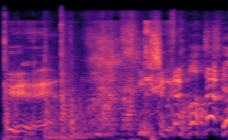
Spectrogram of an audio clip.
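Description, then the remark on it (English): A door rattles and thumps as someone struggles with it and pushes it shut, the loud knocks mixed with laughter and voices throughout. “You need me to help you close that?”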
